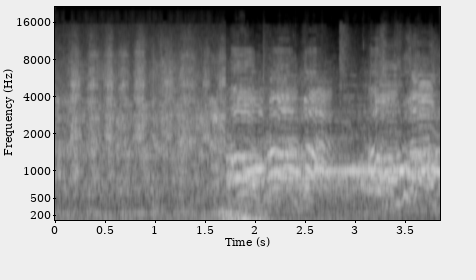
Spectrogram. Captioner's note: hearty laughter from audience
